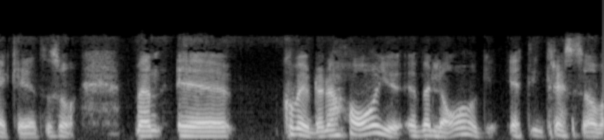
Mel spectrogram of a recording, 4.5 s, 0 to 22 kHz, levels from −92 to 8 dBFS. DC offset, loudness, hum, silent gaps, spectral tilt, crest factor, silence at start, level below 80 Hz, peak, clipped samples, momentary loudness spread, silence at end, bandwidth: under 0.1%; -16 LUFS; none; none; -6.5 dB/octave; 14 dB; 0 s; -54 dBFS; 0 dBFS; under 0.1%; 9 LU; 0 s; 7.8 kHz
